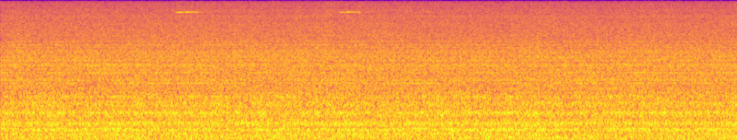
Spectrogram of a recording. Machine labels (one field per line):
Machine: fan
